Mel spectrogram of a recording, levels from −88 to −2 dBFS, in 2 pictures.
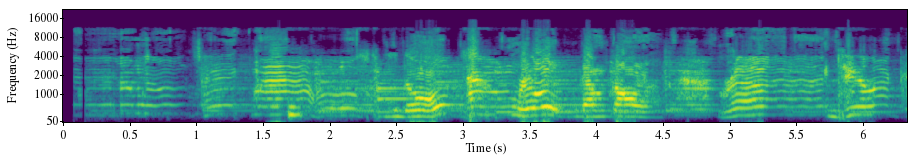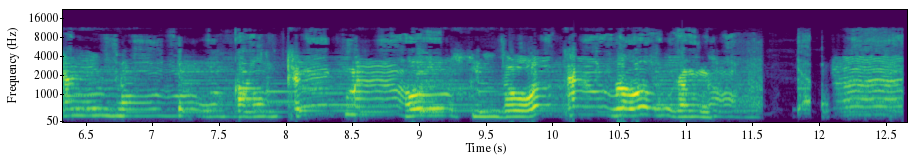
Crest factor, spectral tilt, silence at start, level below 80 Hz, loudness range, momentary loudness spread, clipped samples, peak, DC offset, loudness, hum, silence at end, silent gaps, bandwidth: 12 dB; -2.5 dB/octave; 0.1 s; -50 dBFS; 7 LU; 16 LU; 0.3%; 0 dBFS; under 0.1%; -11 LUFS; none; 0.05 s; none; 12.5 kHz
